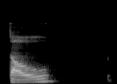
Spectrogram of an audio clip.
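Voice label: "dou5", Teochew, chaoyang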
